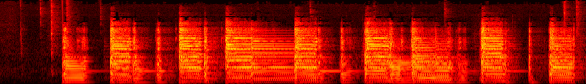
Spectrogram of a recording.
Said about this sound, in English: So I'm going to put this into the uh, reverb, the room verb, and check out what this sounds like.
